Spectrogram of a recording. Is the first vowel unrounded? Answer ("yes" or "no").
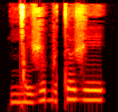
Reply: yes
